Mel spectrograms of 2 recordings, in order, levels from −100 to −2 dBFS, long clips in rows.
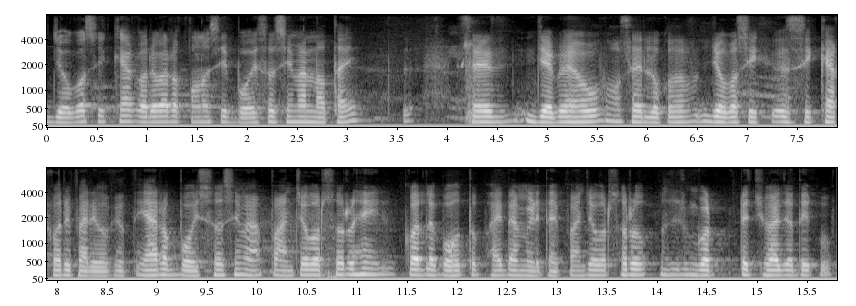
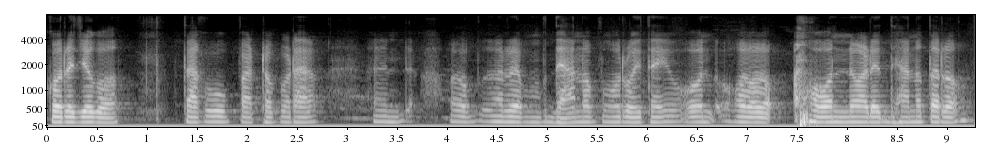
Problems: constant background noise, continuous background conversations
